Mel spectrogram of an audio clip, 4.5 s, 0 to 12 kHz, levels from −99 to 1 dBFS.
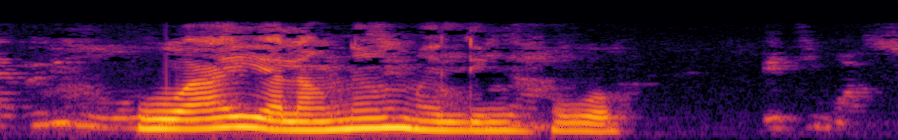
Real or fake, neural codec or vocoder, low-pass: real; none; 7.2 kHz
